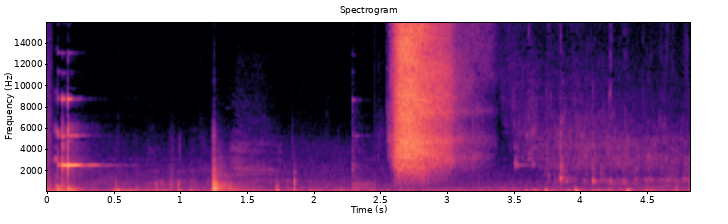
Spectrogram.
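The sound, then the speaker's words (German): Sparkling mineral water poured: scattered drips and clinks, then a brief loud fizzing hiss of carbonation, followed by soft crackling bubbles. No one speaks. “Wasser mit oder ohne? Ja, wenn schon mit.”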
